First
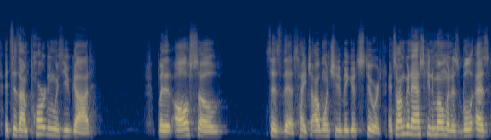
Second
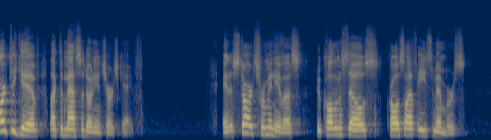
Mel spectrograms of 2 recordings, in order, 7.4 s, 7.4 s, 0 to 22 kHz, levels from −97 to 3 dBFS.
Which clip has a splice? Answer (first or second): first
